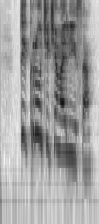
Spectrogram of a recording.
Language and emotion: Russian, positive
